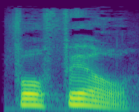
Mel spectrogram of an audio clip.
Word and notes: fulfil: American English

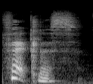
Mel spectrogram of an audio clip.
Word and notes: feckless: British English

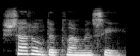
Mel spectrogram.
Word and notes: shuttle diplomacy: American English

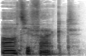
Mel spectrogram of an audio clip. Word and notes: artifact: British English

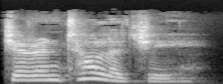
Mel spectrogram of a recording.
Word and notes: gerontology: British English

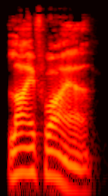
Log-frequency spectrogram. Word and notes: live wire: British English

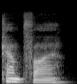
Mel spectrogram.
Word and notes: campfire: British English

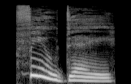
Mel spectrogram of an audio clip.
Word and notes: field day: British English

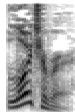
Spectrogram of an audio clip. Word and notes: loiterer: British English

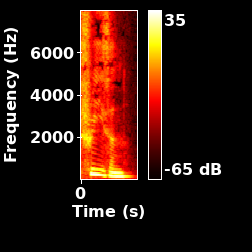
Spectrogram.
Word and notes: treason: British English

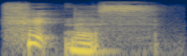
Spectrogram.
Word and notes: fitness: British English

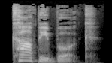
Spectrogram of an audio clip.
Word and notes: copybook: American English

